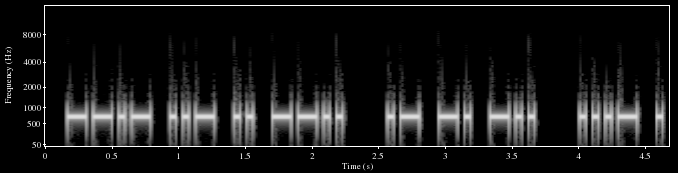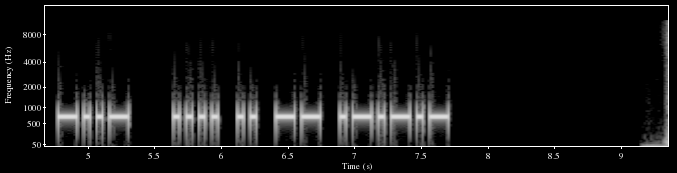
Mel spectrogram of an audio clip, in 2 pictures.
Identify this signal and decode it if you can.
Morse code, heard as a keyed tone, about 25 wpm, 700 Hz. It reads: QUIZ AND VEX HIM.
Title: Pangram Challenge v2 - 25wpm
